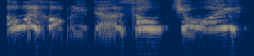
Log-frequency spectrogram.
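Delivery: very high delighted squeal; joyful cry. A narrator's reading. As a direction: burst with joy at the peanuts. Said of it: "cried the big fellow".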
